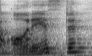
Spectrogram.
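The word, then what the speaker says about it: honest: तो देखिए यहां पर एच साइलेंट है, यहां बोलेंगे इसको अवर, यहां भी एच साइलेंट है, इसको बोलेंगे क्या, ऑनेस्ट।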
